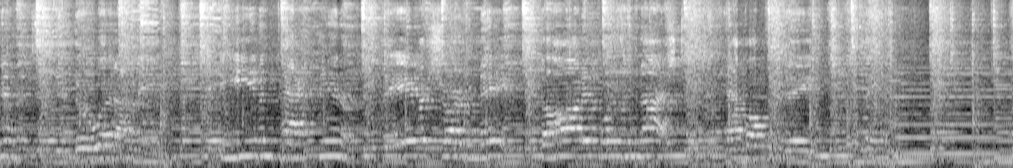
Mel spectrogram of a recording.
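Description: Live acoustic country band playing: strummed acoustic guitar and fiddle, with a group singing along.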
